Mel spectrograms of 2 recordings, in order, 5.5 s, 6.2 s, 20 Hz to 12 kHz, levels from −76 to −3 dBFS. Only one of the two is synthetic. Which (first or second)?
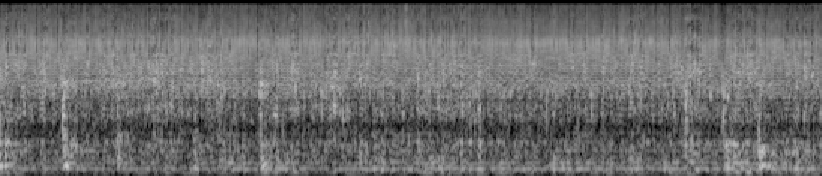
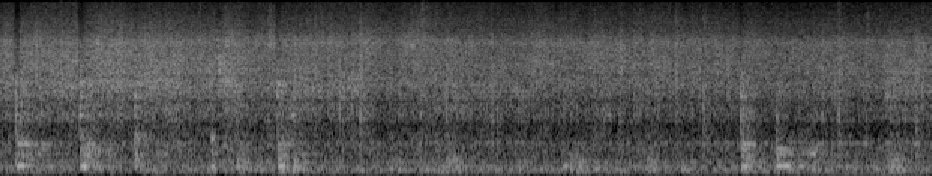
first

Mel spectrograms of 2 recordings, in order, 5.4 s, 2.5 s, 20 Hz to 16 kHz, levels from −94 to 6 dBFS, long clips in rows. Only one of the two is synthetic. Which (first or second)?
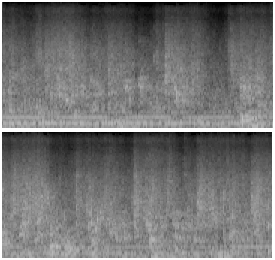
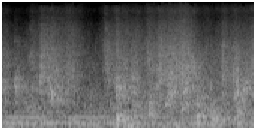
second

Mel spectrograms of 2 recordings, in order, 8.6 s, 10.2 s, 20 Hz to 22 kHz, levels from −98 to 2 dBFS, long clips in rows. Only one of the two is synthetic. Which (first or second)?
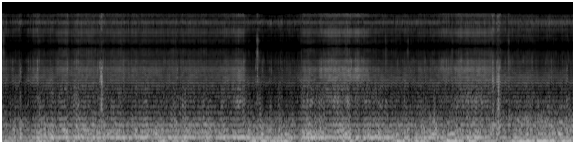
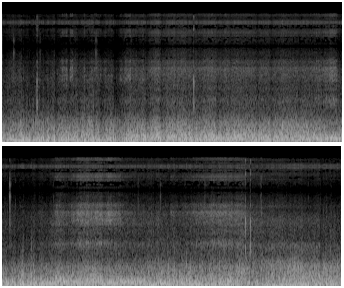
first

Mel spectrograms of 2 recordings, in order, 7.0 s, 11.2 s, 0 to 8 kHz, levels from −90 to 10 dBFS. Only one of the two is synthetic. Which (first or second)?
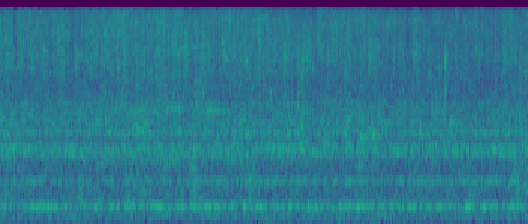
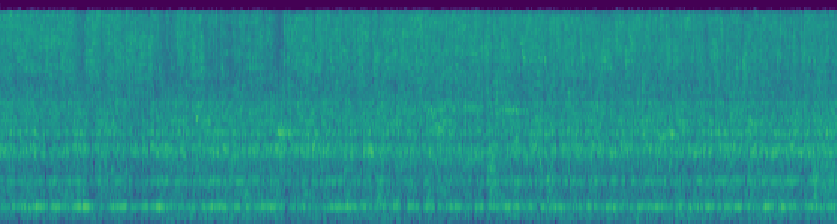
first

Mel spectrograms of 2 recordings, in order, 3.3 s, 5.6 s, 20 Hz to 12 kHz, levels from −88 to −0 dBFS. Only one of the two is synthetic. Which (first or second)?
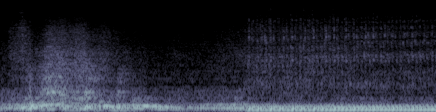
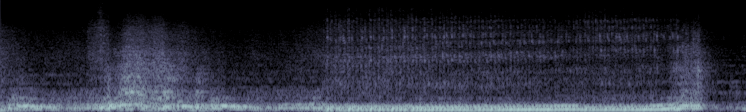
second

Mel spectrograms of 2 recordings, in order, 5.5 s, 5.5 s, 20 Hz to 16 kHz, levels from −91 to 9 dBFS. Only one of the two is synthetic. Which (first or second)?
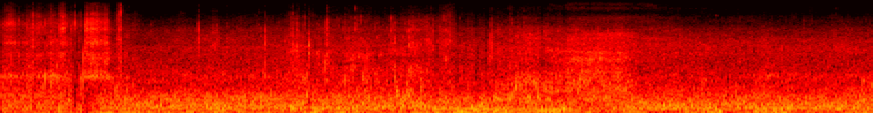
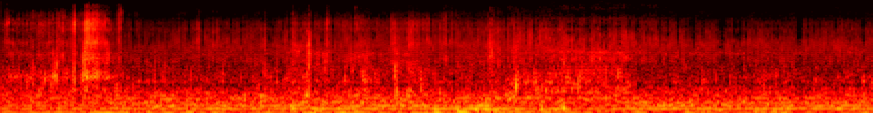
second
